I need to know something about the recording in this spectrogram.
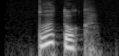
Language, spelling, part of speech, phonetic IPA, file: Russian, платок, noun, [pɫɐˈtok], Ru-платок.ogg
- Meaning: 1. handkerchief, kerchief 2. shawl, headscarf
